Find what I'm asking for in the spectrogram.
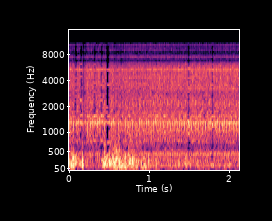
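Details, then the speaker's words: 1999 Toyota Celica ZZT231, engine reportedly warm, holding a fast steady idle with background hiss after cold air intake holes were sealed and pod filter changed; idle too high, owner wants 800–1000 rpm and suspects MAF sensor. "it's still idling too high for an engine that's apparently supposed to be warmed up I shouldn't really be revving it until that idle goes down to 800 or a thousand at least"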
